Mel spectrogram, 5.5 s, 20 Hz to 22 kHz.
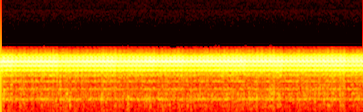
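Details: Cicada calling on August 26, 2007 at 16:15: a loud, continuous, high metallic buzz with a fine rapid pulse, holding steady in pitch and volume throughout, with no other sounds.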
